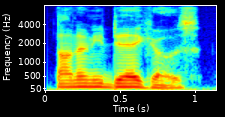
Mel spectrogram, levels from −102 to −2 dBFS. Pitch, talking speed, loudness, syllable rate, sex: 105 Hz, 160 wpm, -16 LUFS, 5.4 syllables/s, male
